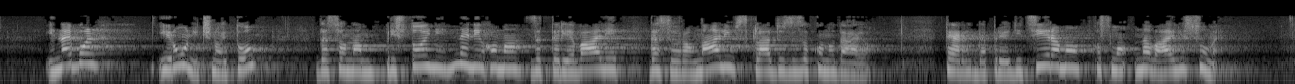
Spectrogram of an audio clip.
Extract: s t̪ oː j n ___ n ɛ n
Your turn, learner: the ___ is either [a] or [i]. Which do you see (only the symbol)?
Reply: i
